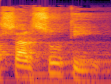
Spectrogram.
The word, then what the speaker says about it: Sarsuti: of a puny river pronounced variously as different deviant forms of swathi like s o r s u t i or sarsuti s-a-r-s-u-t-i by the local people noted on a number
